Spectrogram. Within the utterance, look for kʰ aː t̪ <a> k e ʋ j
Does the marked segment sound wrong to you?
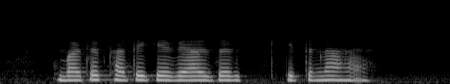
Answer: yes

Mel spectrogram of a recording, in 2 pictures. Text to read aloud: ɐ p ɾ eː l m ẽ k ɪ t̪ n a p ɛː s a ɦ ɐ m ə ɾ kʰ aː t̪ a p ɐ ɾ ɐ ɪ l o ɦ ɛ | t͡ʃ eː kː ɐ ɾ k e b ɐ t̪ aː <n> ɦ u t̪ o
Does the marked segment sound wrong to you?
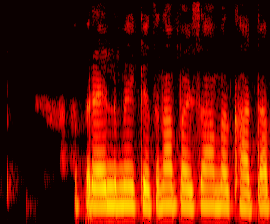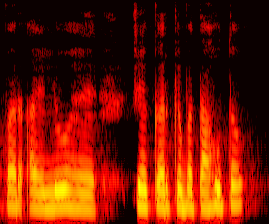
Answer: yes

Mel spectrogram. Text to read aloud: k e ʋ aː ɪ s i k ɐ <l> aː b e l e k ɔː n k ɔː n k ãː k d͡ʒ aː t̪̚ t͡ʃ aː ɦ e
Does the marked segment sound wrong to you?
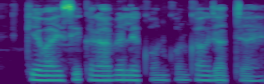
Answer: yes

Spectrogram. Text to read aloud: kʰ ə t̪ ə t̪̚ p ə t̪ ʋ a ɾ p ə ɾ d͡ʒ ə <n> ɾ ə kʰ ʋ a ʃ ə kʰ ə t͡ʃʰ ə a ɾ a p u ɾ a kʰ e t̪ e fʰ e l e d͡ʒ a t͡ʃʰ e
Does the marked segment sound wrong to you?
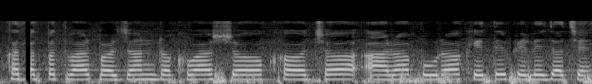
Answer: no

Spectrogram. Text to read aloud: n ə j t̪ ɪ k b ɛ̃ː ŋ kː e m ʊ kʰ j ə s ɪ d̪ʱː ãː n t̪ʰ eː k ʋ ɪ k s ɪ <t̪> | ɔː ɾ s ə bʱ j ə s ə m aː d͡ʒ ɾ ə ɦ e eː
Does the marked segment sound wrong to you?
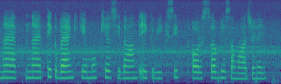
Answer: no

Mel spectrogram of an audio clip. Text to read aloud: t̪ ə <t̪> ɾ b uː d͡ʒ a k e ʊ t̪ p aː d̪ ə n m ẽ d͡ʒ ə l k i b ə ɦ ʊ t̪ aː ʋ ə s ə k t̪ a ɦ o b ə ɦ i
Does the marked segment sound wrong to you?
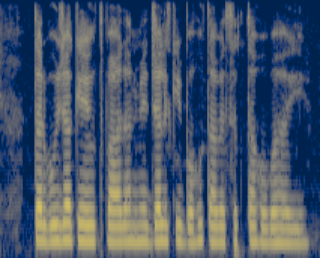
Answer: yes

